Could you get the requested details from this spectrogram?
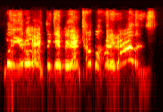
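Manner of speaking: very high, whiny mock wife voice; hammed-up high-pitched wife. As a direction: squeal it like a wife dodging paying. Voicing wife's whiny excuse.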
